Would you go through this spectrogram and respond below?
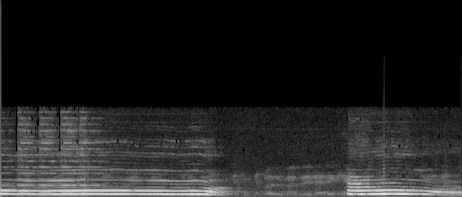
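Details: A dog howls in two long, steady, tonal notes: the first held about two seconds before sliding down, then a pause and a second shorter howl that also falls away at the end.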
